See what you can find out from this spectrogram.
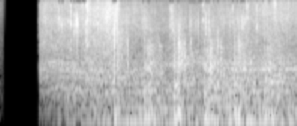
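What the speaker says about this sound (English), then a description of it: "The buzzing noise of these guys remind me very much of the buzzing noise of the bees in Bioshock." Insects drone in a continuous, low, close buzz in the Resident Evil remake, rising in level after a short silence at the start, with faint thuds underneath.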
